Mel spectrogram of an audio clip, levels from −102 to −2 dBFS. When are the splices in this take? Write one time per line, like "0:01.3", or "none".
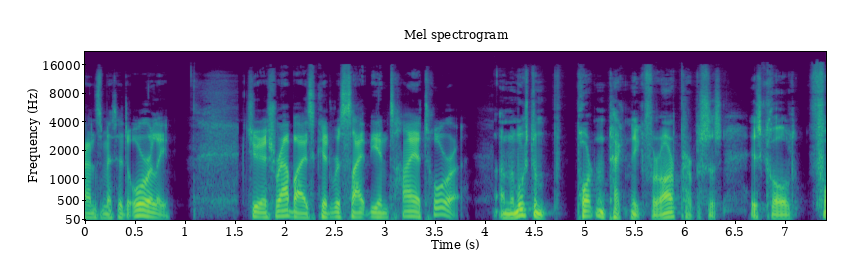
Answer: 0:01.5
0:04.1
